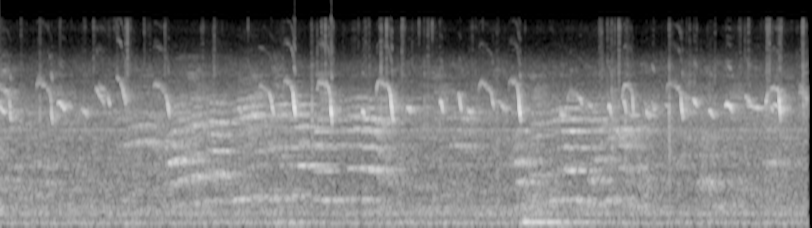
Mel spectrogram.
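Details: Coloured baby chickens of the desi type chirping together: shrill, arched peeps rising then dropping, some longer and wavering, from several chicks at once, with a brief low thump partway through.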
